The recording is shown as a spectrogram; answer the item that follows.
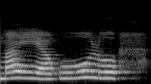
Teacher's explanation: idgham bi gunah yang dibaca dengung ditahan sampai 3 harokat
